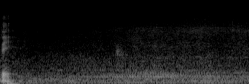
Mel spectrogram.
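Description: Low steady background noise in a pause between a man's words. A faint humming tone joins it about a second in.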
